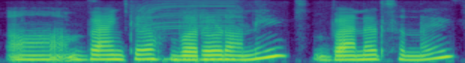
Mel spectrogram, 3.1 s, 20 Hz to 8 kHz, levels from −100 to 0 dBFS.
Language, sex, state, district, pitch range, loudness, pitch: Telugu, female, Andhra Pradesh, Annamaya, 190-215 Hz, -16 LUFS, 205 Hz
